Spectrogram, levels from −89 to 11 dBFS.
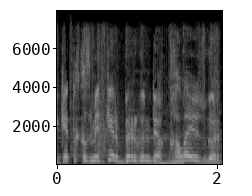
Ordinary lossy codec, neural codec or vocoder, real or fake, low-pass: AAC, 48 kbps; none; real; 7.2 kHz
